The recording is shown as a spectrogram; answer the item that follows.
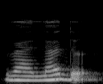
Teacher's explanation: Dəl hərfinin üzərində cəzm var. Qalqalə hərfidir. Vurğulu tələffüz edirik.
